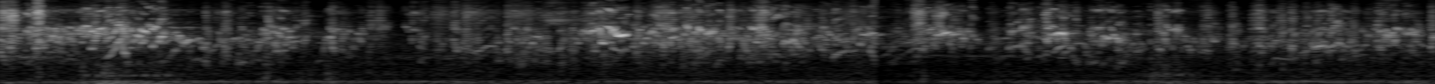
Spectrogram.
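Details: Budgerigars kept as pets give continuous high, rasping warble with squeaky notes and brief harsh squawks, several birds overlapping, plus a soft low background hum.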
